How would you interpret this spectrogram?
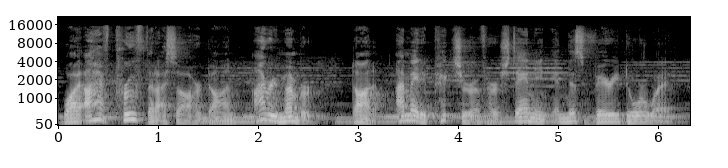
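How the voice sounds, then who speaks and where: A man's voice: medium pitch, very animated, normal speed, close to an everyday voice. An actor playing an earnest, lovestruck man who narrates a haunted romance in poetic radio-play style. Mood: insistent. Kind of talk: radio play acting and dramatic first-person narration. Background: music.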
